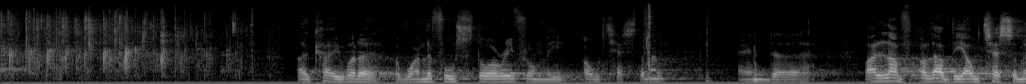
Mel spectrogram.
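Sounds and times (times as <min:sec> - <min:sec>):
small group clapping for a reader after a Bible story: 0:00.0 - 0:02.6
low steady hum: 0:00.0 - 0:10.2
speech: 0:03.0 - 0:06.8, 0:07.4 - 0:10.2.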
